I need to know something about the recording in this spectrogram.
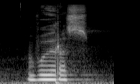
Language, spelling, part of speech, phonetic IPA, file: Belarusian, выраз, noun, [ˈvɨras], Be-выраз.ogg
- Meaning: 1. expression (colloquialism or idiom) 2. cut, cutting 3. cutout 4. low neck, decollete 5. excision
